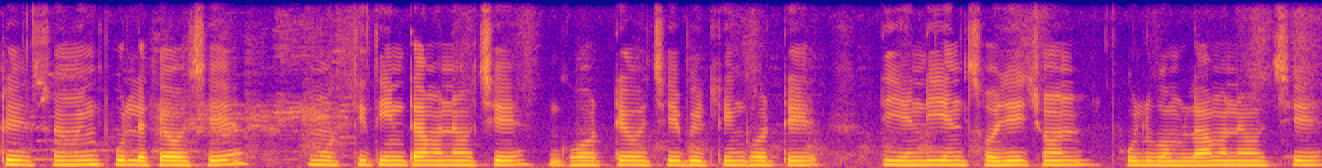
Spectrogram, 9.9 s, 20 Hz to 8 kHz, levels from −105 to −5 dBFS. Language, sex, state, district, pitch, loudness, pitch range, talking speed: Odia, female, Odisha, Sambalpur, 195 Hz, -17 LUFS, 190-200 Hz, 125 wpm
